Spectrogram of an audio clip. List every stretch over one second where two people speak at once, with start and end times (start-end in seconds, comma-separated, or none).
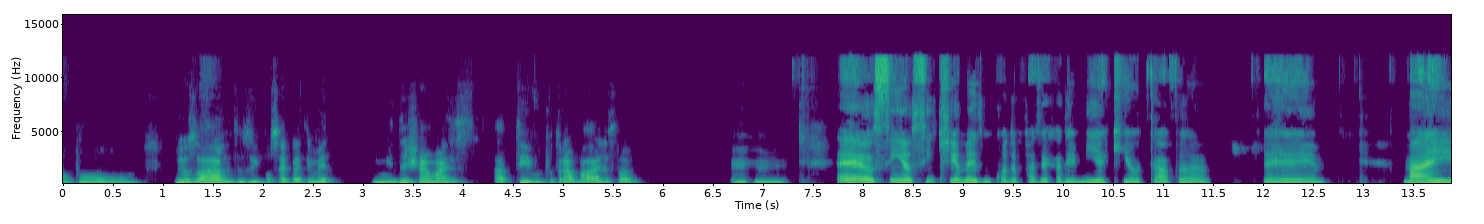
none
